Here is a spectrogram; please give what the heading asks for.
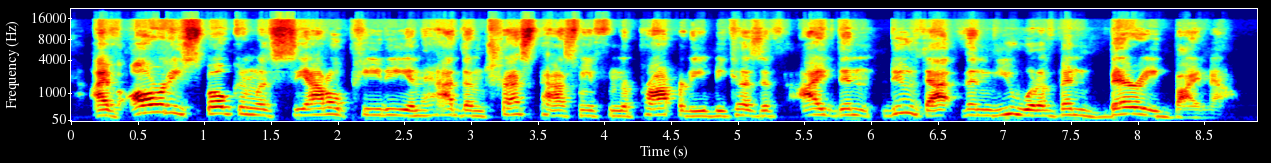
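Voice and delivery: ordinary talk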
